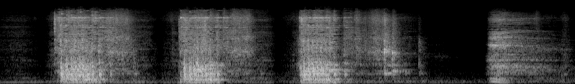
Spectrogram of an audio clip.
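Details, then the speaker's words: Homelite 150 chainsaw: four rope pulls with scraping and clatter and no catch, though it popped briefly a couple of times. Fuel pours out the other side, and the owner suspects a bad crank seal. It has compression and spark but won't start. "That was a little uneventful, but we heard it pop off briefly a couple times. So, we know we know it's got enough compression to fire."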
